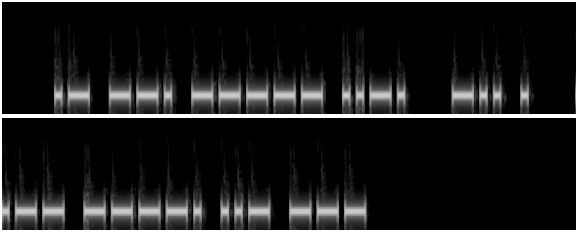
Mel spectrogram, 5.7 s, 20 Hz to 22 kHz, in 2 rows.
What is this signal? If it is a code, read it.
Morse code, heard as a keyed tone, about 36 wpm, 700 Hz. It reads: AG0F DE W9UO
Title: USA Callsign DE Callsign - 4 Characters - 35wpm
